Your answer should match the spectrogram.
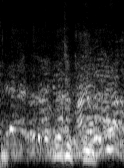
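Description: Speech: men talking into a handheld microphone, with a background of chatter.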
